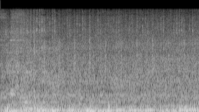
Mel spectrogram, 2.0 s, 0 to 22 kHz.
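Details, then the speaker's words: 1963 Ford F100 Custom Cab pickup, just fired up; deep steady low rumble at idle, no knocks or misses; runs real smooth; normal idle. "real smooth it does shift nice"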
